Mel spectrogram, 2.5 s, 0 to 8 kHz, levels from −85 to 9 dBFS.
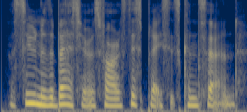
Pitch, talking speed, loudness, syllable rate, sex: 205 Hz, 265 wpm, -17 LUFS, 7.2 syllables/s, female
